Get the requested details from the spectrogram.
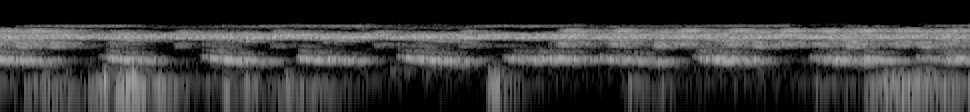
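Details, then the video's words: Frogs at a lake at night repeat short, honking mid-pitched notes in an irregular overlapping series, while a steady shrill insect drone fills the background and low dull thuds break in now and then. "Lakeside night creatures and frog sounds"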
